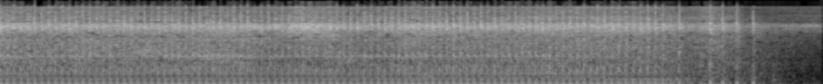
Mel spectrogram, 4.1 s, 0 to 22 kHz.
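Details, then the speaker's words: Simpson 3000 PSI pressure washer, Honda GCV engine, long stored outdoors, spraying: hard steady chugging three seconds, then stumbles with weak pulses and dies under load. "That cuts out again. All right, let's try it last time. Release the pressure."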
